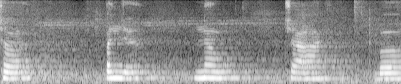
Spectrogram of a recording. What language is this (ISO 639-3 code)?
snd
